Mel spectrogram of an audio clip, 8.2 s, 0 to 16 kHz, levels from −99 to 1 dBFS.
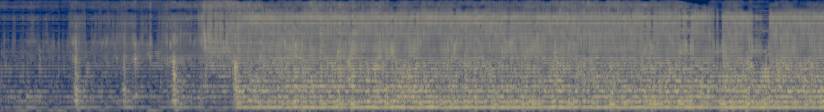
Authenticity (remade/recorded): remade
